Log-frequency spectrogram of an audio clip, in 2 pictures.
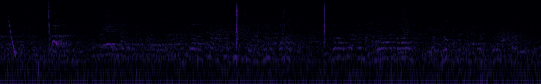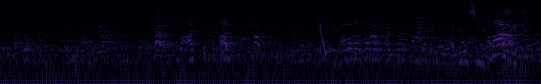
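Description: Kicks thud against body protectors in a large echoing hall.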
